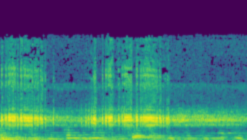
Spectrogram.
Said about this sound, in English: It can be something melodic and captivating, when millions of cicadas click in the forest, it resembles the sound of a jet plane or a circular saw working.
